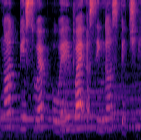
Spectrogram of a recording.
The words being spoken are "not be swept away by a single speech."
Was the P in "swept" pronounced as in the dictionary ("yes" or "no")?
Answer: yes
